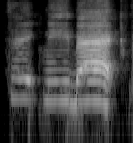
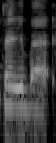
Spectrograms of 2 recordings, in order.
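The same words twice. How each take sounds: First: Drawn-out plea. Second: "Take me back." trailing off much softer, almost gone; fading plea. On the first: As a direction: stretch "Take me back." out slowly, higher and pleading. Pleading take, drawn out. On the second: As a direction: let it die out at the end. Final take, fading away. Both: Pretend.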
